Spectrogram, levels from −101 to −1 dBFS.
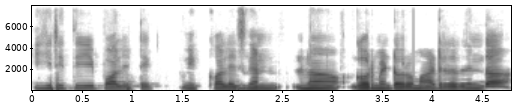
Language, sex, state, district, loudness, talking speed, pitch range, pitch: Kannada, female, Karnataka, Chamarajanagar, -31 LUFS, 100 wpm, 205-215 Hz, 210 Hz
